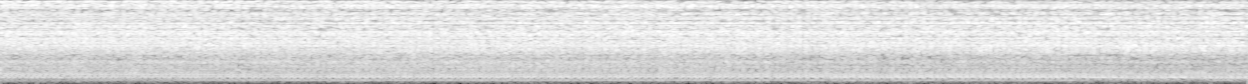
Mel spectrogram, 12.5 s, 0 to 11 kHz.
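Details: Stihl MS230 chainsaw, old and well-used, with replacement carburettor fitted, during its adjustment: high, steady two-stroke scream held evenly at full throttle, no surging or bogging; runs clean.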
